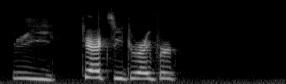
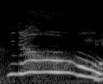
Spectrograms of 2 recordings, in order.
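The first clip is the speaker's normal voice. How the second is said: anguished cry; 10 semitones higher than usual. Real, not acted. Listener cries out in mock despair.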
